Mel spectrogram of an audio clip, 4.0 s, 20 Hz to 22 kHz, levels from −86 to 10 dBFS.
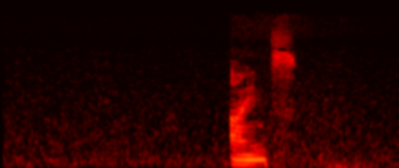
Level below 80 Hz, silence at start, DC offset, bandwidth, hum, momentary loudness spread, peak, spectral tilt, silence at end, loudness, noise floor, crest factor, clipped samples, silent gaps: -74 dBFS; 2.3 s; under 0.1%; 16.5 kHz; none; 25 LU; -24 dBFS; -4 dB/octave; 0.45 s; -40 LUFS; -65 dBFS; 22 dB; under 0.1%; none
